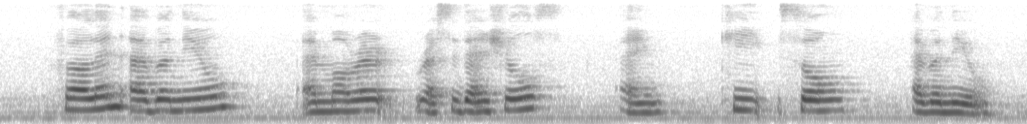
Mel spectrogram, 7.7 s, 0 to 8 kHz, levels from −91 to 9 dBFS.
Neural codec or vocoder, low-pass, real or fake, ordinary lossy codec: none; 7.2 kHz; real; none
